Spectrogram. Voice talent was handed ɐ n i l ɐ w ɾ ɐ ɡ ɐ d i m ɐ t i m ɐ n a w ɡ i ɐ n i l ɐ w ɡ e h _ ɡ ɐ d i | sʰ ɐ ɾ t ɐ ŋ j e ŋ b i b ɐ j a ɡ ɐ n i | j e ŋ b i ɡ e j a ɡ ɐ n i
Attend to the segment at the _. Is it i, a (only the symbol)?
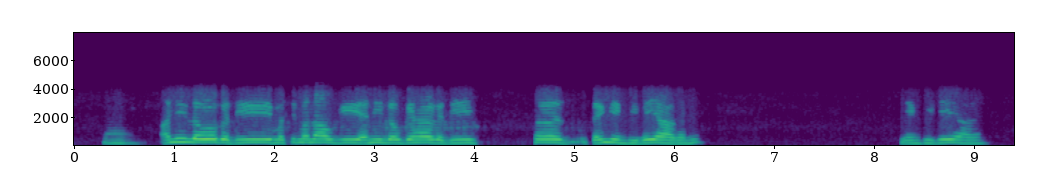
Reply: a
